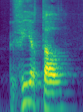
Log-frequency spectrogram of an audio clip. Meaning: quartet, quadruplet (group of four)
- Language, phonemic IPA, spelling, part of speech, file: Dutch, /ˈvirtɑl/, viertal, noun, Nl-viertal.ogg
